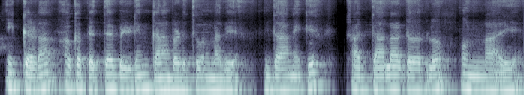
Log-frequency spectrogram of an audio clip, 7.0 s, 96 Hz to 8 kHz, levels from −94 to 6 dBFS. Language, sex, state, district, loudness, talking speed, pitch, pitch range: Telugu, male, Telangana, Hyderabad, -15 LUFS, 85 wpm, 115 Hz, 110-125 Hz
